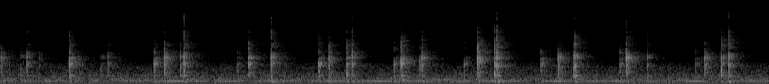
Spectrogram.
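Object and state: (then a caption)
Plastic container lid tapped with nails. Long fingernails on one hand tap a flat blue plastic container lid resting on a table. The result is an irregular run of quick, dry, clicky taps with a mid-pitched tick that dies away almost instantly, over a faint steady low hum.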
